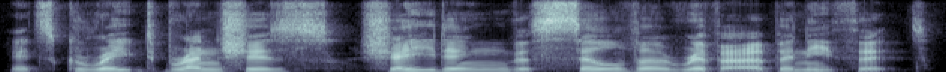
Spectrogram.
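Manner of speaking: gentle, measured storyteller reading a fable; calm fable narration for listeners; story narration. A narrator's reading. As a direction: tell it slowly like a bedtime fable. Reads fable aloud.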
